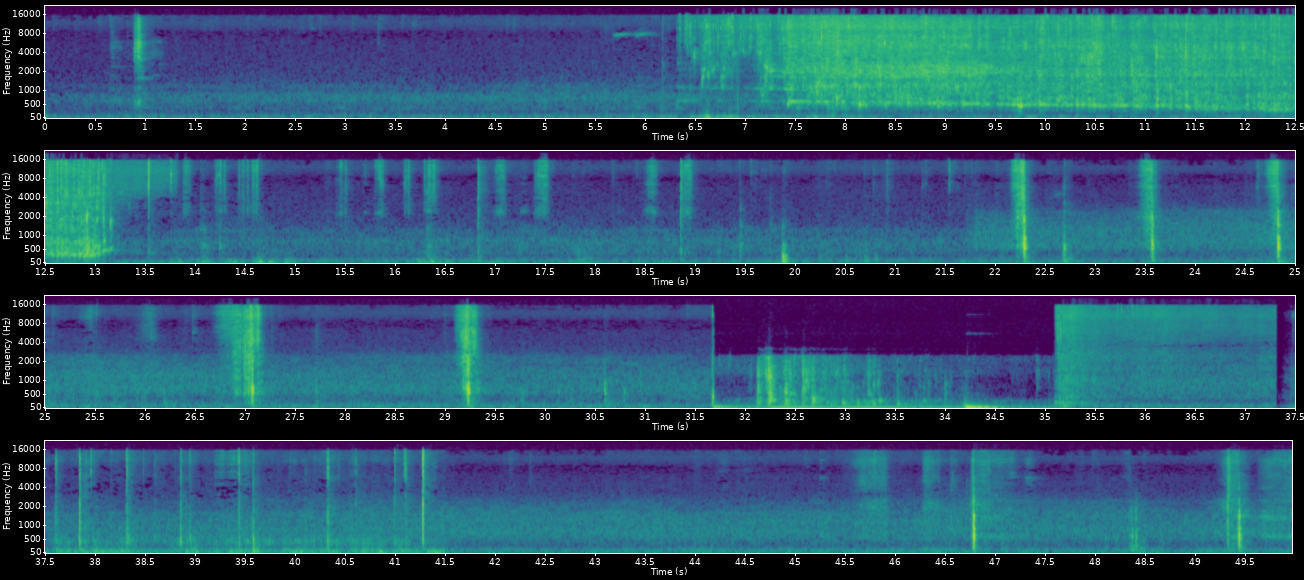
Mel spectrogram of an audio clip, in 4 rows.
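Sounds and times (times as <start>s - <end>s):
water pouring: 6.3s - 13.3s, 32.0s - 34.2s.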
